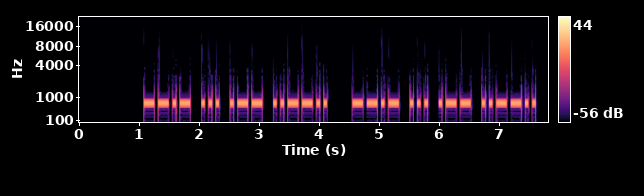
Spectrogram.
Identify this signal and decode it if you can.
Morse code, heard as a keyed tone, about 20 wpm, 700 Hz. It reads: QSW? QSW?
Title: Q-Codes Repeated 3x 20wpm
